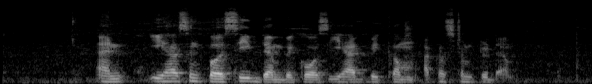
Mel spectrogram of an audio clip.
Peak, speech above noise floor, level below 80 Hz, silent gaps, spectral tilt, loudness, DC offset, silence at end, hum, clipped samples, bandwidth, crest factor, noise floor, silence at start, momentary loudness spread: -10 dBFS; 28 dB; -64 dBFS; none; -4.5 dB/octave; -30 LUFS; under 0.1%; 0.8 s; none; under 0.1%; 15.5 kHz; 20 dB; -57 dBFS; 0.7 s; 14 LU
